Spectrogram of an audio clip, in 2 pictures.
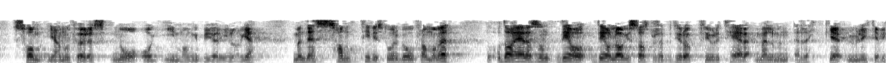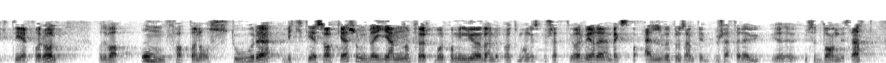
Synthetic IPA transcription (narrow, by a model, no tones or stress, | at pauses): sɔmjɛnːɔmføːɾəsnoːʔɔɡɪmɑŋːəbyːəɾɪnɔɾɡə | mɛnd̪ɛæsɑmt̪ʰiːd̪ɪst̪uːɾəbəhuːʋfɾɑmːoːʋəɾ | ɔɔd̪ɑæɾɖ̪ɛɑsɔsɔnd̪ɛɔd̪ɛɔlɑːɡəst̪ɑːt̪sbʉʂɛt̪̚ːbət̪ʰyːɾɔpʰɾɪʊɾɪt̪ʰeːɾə̰mɛlːɔmɛnɾɛkːəʔʉːliːkəʋɪkt̪ɪəfɔɾhɔlː | ɔd̪ɛʋɑɾɔmfɑt̪ːɑnəɔst̪uːɾəʋɪkt̪ɪəsɑːkəɾʂɔmblɛjɛnːɔmføːɾt̪̚boːd̪əpɔmɪljøːʋænd̪əpʰɑɾt̪əmɑŋːəsbʉd̪ʂɛt̪ːɪoːɾʋɪhɑd̪ːənʋɛkst̪̚pʰɔʔɛlʋəpʰɾʊsɛnt̪ɪbʉʂɛt̪ːəɾɛʉʉsœd̪ʋɑːnlɪst̪æɾt̪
